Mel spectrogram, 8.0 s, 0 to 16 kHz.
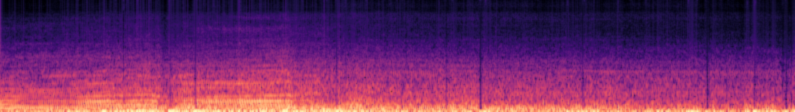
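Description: A 2024 Ducati Supersport 950S motorcycle accelerating uphill in second gear: the engine note climbs for a few seconds, shifts, then settles into a steady loud rush of engine and wind noise, with no talking.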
